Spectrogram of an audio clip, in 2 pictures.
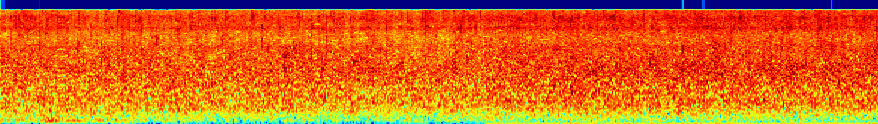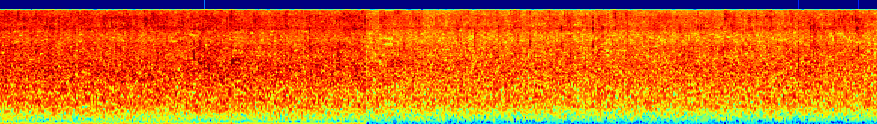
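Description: Hail mixed with rain falling on wet stone paving slabs: a dense, steady patter of small impacts.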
